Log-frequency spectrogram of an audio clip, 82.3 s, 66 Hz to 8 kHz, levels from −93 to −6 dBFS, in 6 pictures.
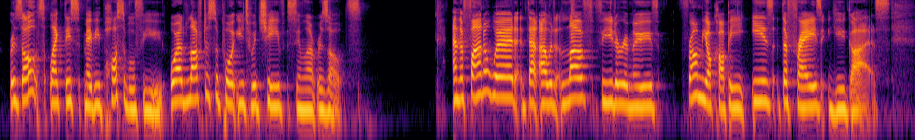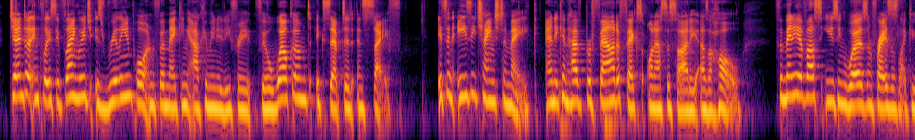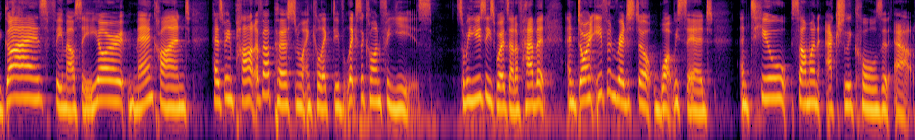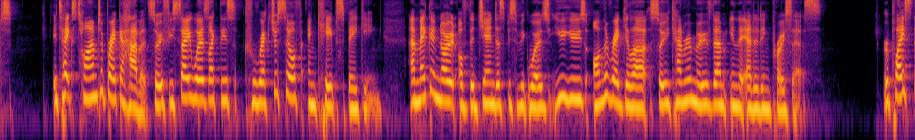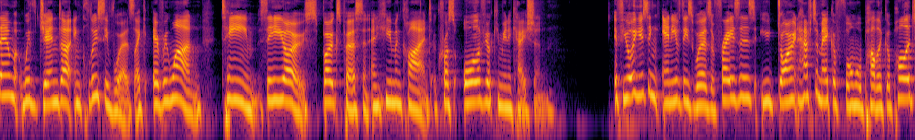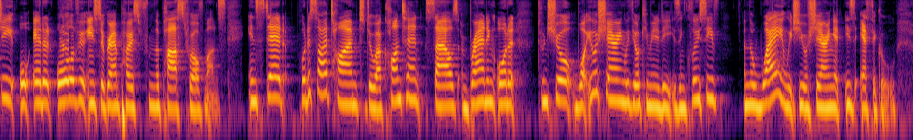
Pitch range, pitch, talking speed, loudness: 200-255 Hz, 225 Hz, 175 wpm, -22 LUFS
